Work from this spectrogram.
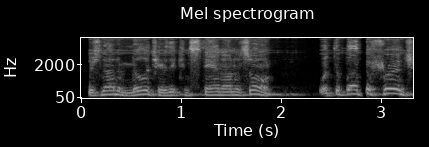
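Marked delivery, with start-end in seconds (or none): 2.4-3.3 higher, challenging question; imagined objector. Acted. Audience objects to the speaker about the French, raised questioning voice. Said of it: "you might say, with a better French accent".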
